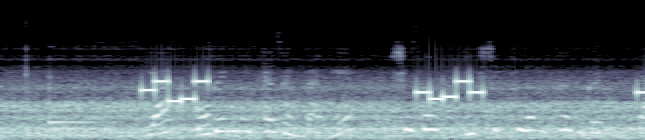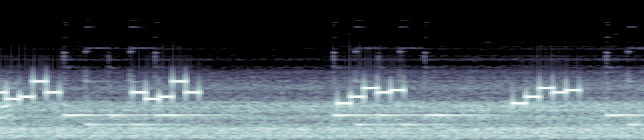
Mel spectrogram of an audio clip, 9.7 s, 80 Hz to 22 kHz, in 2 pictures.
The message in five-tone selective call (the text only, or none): 77233 63446 63446 63446 14867 14867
